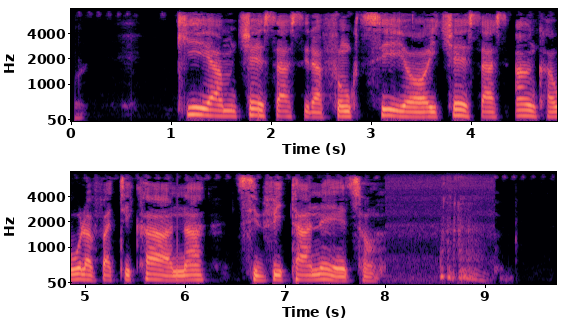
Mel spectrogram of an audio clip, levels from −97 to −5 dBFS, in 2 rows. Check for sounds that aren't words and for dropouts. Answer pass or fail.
fail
